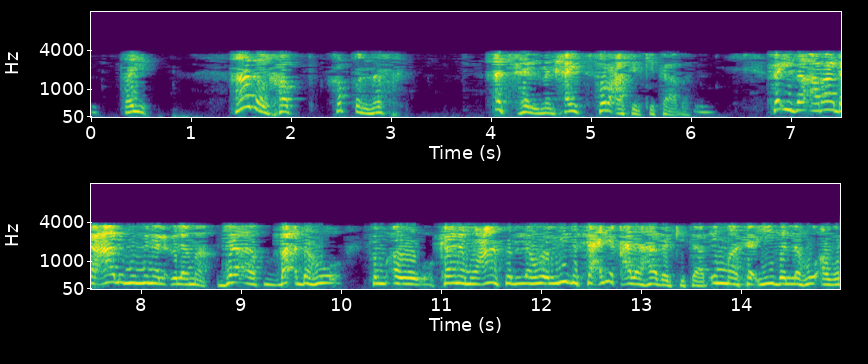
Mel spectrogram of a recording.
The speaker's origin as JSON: {"language": "Arabic", "country": "Morocco", "said": "عندنا في المغرب يقرؤون المقامات والموشحات الدينية"}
